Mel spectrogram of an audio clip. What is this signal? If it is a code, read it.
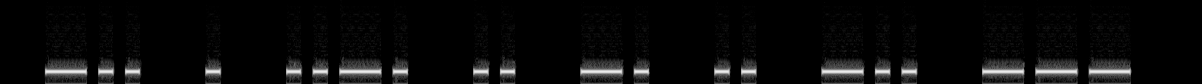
Morse code, heard as a keyed tone, about 9 wpm, spaced as for 7 wpm, 600 Hz. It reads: DEFINIDO
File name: CW / 10PPM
